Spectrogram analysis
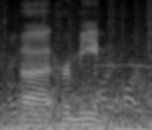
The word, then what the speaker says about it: Hermine: Hermine came and just, ironically, it kind of rhymes with Helene, and came along and just flooded Hernando Beach, which was my neighborhood at the time.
